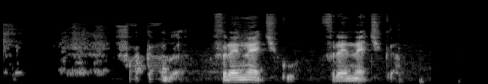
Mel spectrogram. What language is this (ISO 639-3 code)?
por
